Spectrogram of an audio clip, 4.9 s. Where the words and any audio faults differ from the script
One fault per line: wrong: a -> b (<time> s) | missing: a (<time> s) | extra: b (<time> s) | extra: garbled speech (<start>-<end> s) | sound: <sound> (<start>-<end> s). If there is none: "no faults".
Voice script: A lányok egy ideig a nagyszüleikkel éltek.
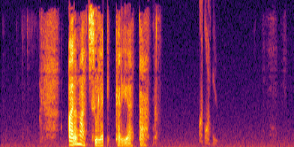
missing: lányok egy ideig (1.2 s)
sound: dropout (1.7-1.8 s)
sound: chirp (3.3-3.6 s)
